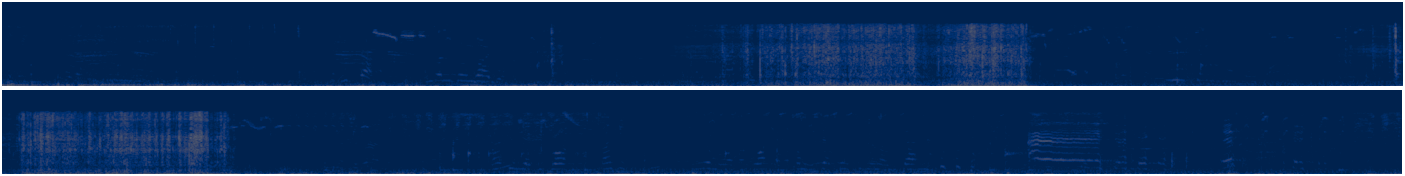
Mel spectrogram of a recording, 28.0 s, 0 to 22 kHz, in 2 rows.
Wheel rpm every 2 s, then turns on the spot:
0, 0, 0, 0, 20, 0, 0, 10, 0, 0, 0, 0, 0, 0.
8-10 14-16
